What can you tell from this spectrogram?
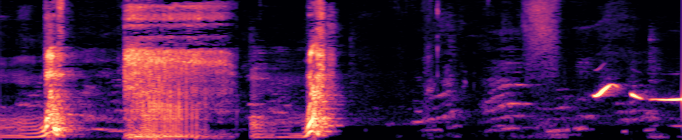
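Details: Pet pug dog indoors giving two short, sharp barks a few seconds apart, separated by a long burst of rustling noise, then a brief high, rising and falling whine-like tone near the end, with faint voices in the background.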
